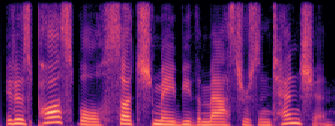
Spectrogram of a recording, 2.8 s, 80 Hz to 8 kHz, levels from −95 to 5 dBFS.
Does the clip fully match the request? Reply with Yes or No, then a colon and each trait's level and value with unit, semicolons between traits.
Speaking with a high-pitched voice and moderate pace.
Yes: high, 210 Hz; average, 195 wpm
